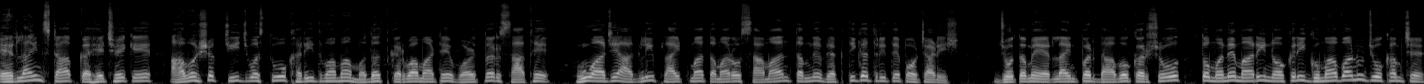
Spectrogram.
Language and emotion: Gujarati, fearful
